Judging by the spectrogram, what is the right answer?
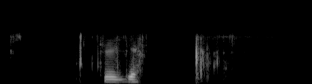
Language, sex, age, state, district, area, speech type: Santali, male, 18-30, West Bengal, Bankura, rural, conversation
